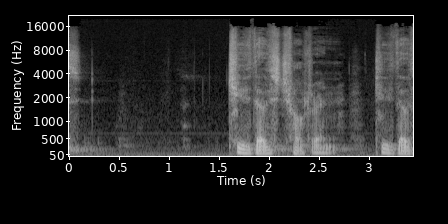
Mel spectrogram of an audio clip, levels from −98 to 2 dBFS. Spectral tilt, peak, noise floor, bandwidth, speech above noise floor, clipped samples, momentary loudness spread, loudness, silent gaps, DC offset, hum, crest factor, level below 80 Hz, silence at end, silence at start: -3 dB/octave; -6 dBFS; -56 dBFS; over 20 kHz; 28 dB; under 0.1%; 15 LU; -27 LUFS; none; under 0.1%; none; 24 dB; -52 dBFS; 0 s; 0 s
